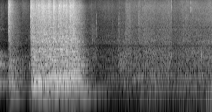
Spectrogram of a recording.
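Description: An acoustic guitar strummed once about half a second in, the chord ringing for about a second before dying away to a quiet stretch.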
